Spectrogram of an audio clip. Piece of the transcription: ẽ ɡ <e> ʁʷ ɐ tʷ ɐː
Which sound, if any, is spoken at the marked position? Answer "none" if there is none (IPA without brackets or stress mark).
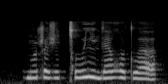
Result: ɛ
